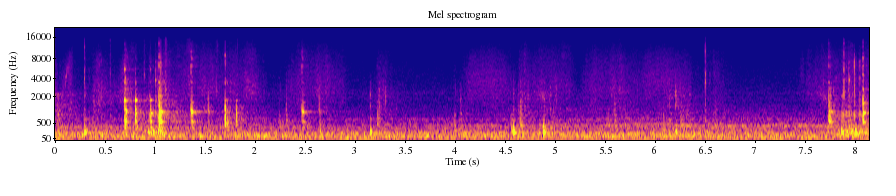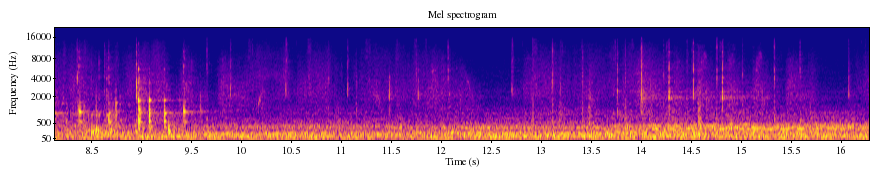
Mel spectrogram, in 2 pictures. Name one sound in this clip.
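Small footsteps patter softly across a hard floor.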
